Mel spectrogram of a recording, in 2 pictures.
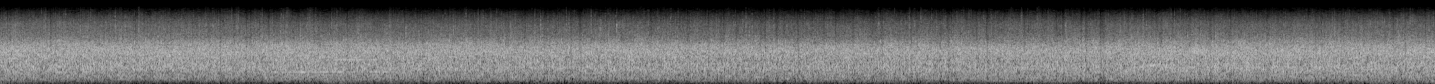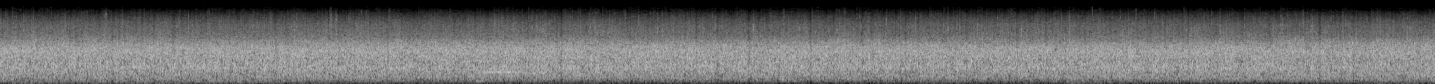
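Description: A large crowd applauding loudly and steadily, the clapping going on without a break.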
